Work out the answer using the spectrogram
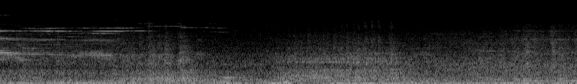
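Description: Freight train rolling through a station, its wheels squealing with high tones that fade out within the first second. A steady low rumble of the wagons follows, with a few clanks about two seconds in, and a low steady hum joins near the end.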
